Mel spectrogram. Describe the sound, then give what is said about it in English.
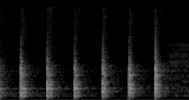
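Six firm, evenly spaced knocks on a door, distinct, each a sharp rap with a short decay, steady rhythm at about four per second, with no voices. “And he who keeps on knocking, it will keep on being open to them. Can I just say something about some of the things we're up against?”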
